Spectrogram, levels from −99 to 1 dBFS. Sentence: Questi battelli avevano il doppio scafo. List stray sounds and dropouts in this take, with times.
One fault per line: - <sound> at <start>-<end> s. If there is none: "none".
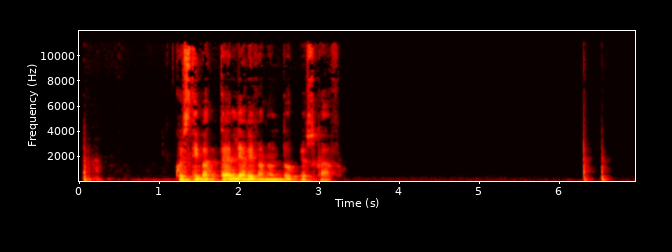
none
